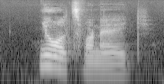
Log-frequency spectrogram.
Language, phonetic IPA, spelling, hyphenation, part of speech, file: Hungarian, [ˈɲolt͡svɒnɛɟː], nyolcvanegy, nyolc‧van‧egy, numeral, Hu-nyolcvanegy.ogg
- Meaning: eighty-one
